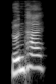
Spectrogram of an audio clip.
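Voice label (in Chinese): "轮胎", Chinese; HSK6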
